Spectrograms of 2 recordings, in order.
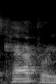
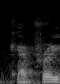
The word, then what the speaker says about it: Capri: And So, then, so who taught you to pronounce it as Capri, which is the correct way, instead of Capri, which is the way Oh, most? they didn't let us get away with Capri, not for 1 second.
